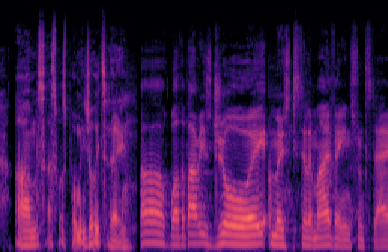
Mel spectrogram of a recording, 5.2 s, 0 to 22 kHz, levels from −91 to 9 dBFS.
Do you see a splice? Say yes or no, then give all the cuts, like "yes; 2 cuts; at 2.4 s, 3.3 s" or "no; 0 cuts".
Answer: yes; 3 cuts; at 1.8 s, 3.5 s, 3.9 s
